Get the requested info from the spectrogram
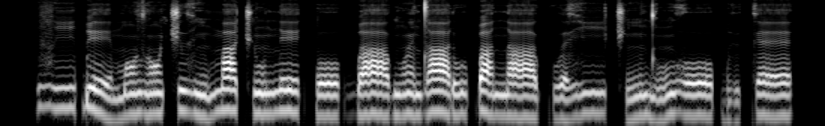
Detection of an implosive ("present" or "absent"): present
